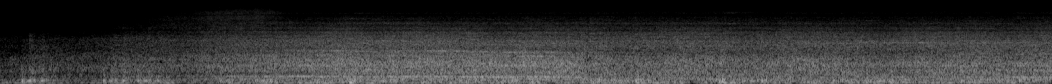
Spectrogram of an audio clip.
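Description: SBB RABDe 500 ICN tilting electric multiple unit, two coupled sets, passing by. The rumble of wheels on rail builds over the first few seconds, then holds as a steady loud rush with a faint steady hum.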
